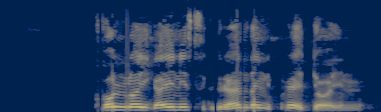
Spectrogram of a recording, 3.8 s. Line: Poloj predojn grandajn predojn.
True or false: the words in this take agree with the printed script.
false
